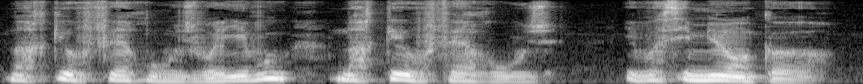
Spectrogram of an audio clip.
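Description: A man's voice: fairly low pitch, normal speed, mellow, slightly rough. A man voicing a bitter, disgraced lieutenant who growls his words harshly.

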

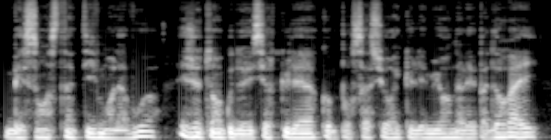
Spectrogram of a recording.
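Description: A man reading a novel aloud as audiobook narrator, in a calm, even storytelling delivery. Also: fairly low pitch, brisk, creaky, slightly rough. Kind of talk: scripted narration.

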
